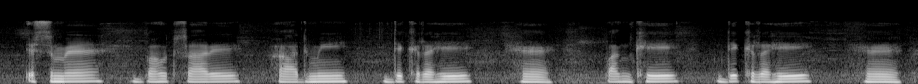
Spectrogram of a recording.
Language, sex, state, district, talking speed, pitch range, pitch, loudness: Hindi, male, Uttar Pradesh, Jalaun, 70 wpm, 120-135 Hz, 125 Hz, -15 LUFS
